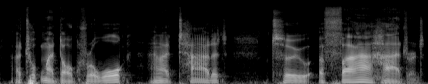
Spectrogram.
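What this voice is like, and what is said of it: Malcolm Turnbull impression, long I sounds. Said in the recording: “your impersonation of Malcolm Turnbull ... my vocal anchor was fire hydrant ... Long I sound on fire, long I sound on hydrant, and hitting that hard T at the end”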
